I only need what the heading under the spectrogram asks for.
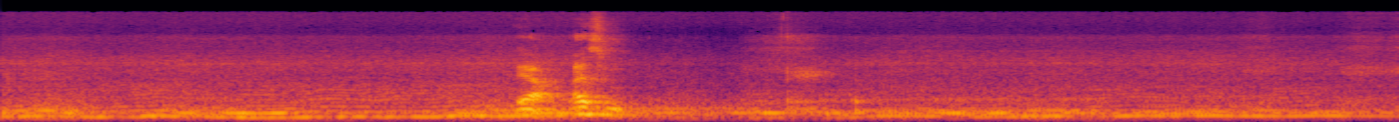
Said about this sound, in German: Ja, das hört man da eigentlich, das ist da draußen so ein bisschen eine Baustelle. wahrscheinlich, ich weiß. Nein, ich habe die schneiden irgendwelche Bäume oder sowas.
